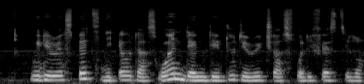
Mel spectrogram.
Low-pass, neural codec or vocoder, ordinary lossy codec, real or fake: 14.4 kHz; codec, 44.1 kHz, 7.8 kbps, DAC; none; fake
